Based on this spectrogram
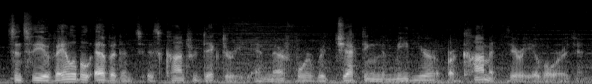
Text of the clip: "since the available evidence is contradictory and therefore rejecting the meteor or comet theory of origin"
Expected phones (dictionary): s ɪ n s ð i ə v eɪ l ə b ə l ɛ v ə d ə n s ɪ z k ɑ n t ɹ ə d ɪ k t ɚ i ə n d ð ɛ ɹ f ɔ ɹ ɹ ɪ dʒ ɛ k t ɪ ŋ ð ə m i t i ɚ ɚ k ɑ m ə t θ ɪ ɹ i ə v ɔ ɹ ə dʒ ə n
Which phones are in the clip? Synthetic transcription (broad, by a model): s ɪ n s ð i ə v eɪ l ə b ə l ɛ v ə d ə n s ɪ z k ɑ n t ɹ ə d ɪ k t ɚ i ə n ð ɛ ɹ f ɔ ɹ ɹ ɪ dʒ ɛ k t ɪ ŋ ð ə m i t i ɚ ɚ k ɑ m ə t θ ɪ ɹ i ə v ɔ ɹ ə dʒ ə n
